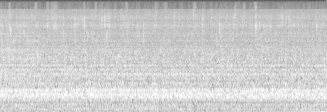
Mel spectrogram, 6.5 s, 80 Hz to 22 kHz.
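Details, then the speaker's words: Beko WM85135LW washing machine sold as broken, tested on a 1300 spin program: quiet steady rush of water into the drum, no knocking or grinding; filling normally. "so the water's on we should hear it filling yeah and it is"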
